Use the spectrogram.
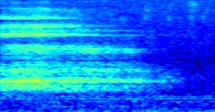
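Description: A deep breath is drawn in and slowly let out during a spring yoga flow class, a soft airy sigh over steady background music.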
